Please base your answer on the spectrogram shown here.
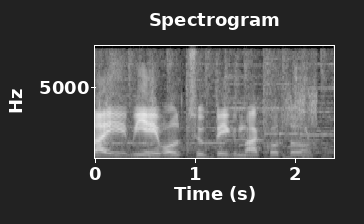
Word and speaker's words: Makoto: But I gotta understand that it's that name is pronounced Makoto. Doesn't have the stress in ma. It has it in... Wait, no, the opposite. It has the stress in ma. Not in ko.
